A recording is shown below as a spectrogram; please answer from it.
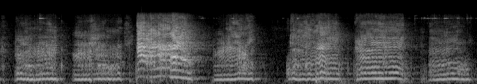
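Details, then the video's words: A very small 8-month-old female Yorkshire Terrier growls in rumbling, rising snarls indoors while playing with her toy, making scary sounds so her owner can't take it. "dangerous yorkshire terrier playing with toy"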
